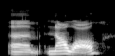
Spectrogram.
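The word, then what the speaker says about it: Nahuatl: now call Mexico and he ended up learning Nawal that's how you pronounce that word and he helped establish the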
